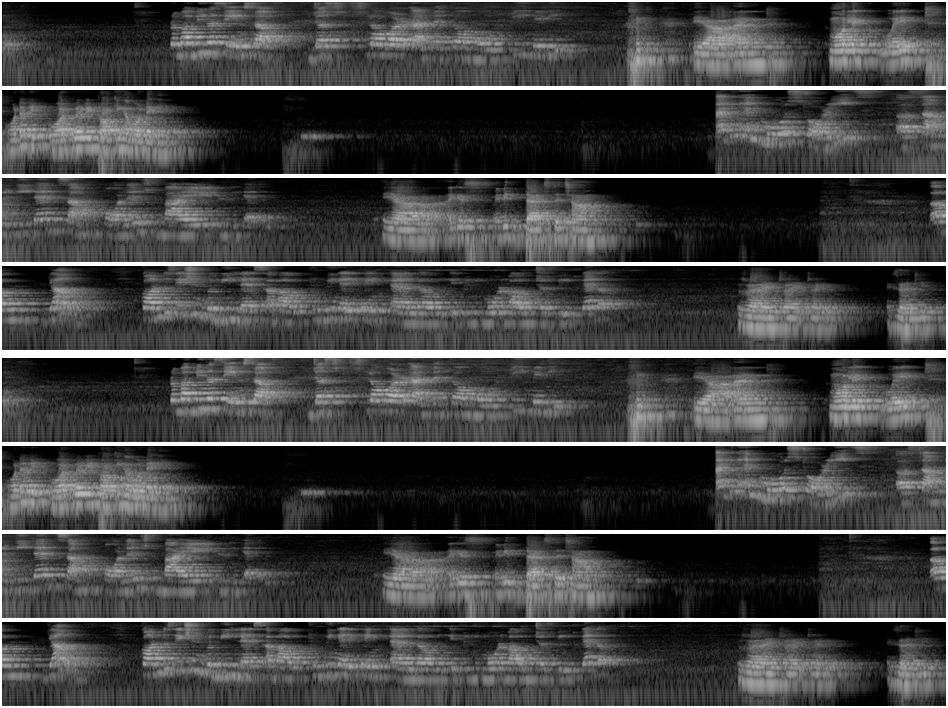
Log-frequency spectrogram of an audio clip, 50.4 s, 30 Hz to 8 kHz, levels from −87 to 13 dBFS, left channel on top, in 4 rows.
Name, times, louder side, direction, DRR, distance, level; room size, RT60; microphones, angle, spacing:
voice 1, 2.2-8.3 22.1-28.7 36.4-37.0 37.5-38.0 38.3-38.8 39.6-45.9, right 1 dB, 35° right, -2 dB, 0.6 m, -29 dB
voice 2, 8.3-10.4 11.0-14.9 16.6-16.8 30.2-33.1 47.6-48.8 49.6-50.1, left 1 dB, 25° left, -1 dB, 0.5 m, -26 dB
2.8 x 2.0 x 3.9 m, 1.2 s
head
